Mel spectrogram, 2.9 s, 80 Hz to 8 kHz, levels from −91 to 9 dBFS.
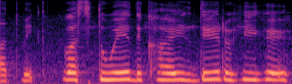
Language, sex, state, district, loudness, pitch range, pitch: Hindi, female, Goa, North and South Goa, -16 LUFS, 235-250 Hz, 240 Hz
